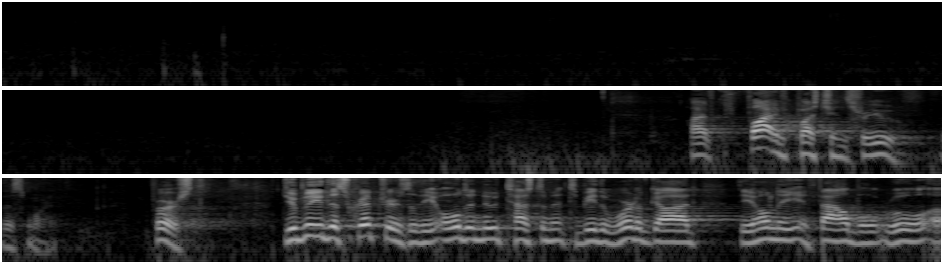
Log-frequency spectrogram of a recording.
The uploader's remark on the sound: sermon recorded at the Lebanon Bible Fellowship Church on 9/20/2015 during the morning service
